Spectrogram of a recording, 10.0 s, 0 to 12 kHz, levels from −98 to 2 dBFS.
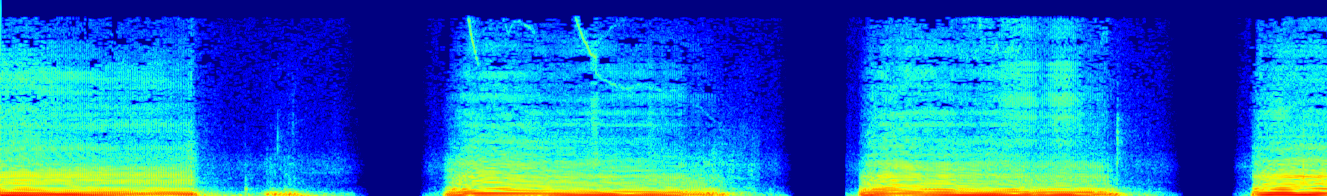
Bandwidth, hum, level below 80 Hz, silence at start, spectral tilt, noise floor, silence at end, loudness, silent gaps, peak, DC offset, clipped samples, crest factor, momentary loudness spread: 10.5 kHz; none; -24 dBFS; 0 s; -8.5 dB/octave; -43 dBFS; 0 s; -18 LUFS; 2.76-3.14 s, 5.95-6.33 s, 8.87-9.24 s; -4 dBFS; under 0.1%; under 0.1%; 14 dB; 17 LU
